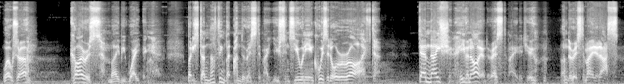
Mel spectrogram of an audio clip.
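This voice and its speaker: An actor playing a gruff, hot-tempered veteran sergeant major in a video game cutscene, blunt and bellowing. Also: male voice, medium pitch, very animated, moderate pace, pushed and bright, a little hiss or hum, heavily acted. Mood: wry. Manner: bellowing, blunt, then wry. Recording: game cutscene with music behind.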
